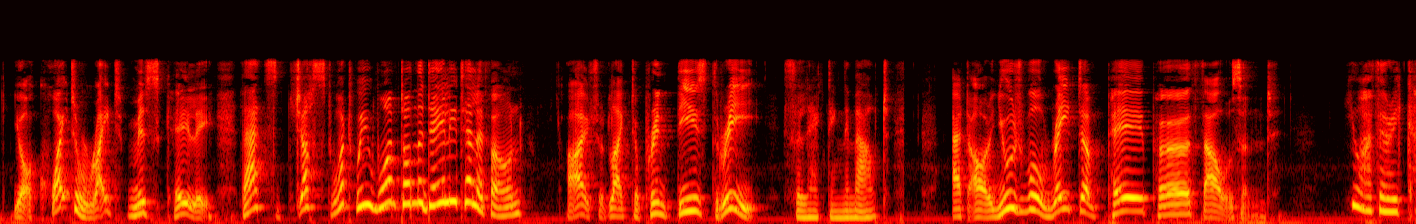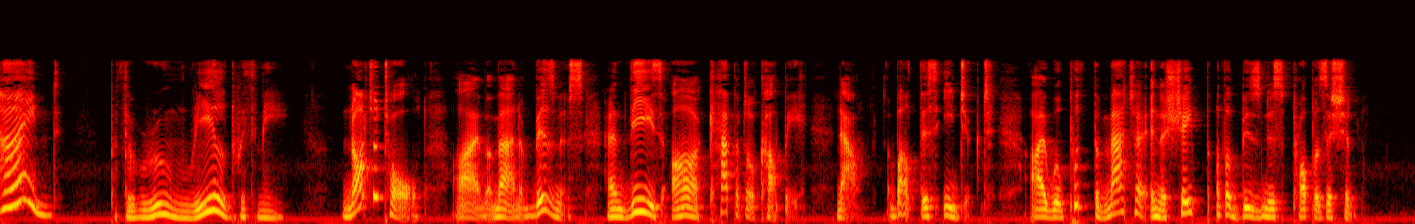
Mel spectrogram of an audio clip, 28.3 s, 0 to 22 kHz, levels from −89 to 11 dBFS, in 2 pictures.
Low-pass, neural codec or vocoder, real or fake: 7.2 kHz; none; real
